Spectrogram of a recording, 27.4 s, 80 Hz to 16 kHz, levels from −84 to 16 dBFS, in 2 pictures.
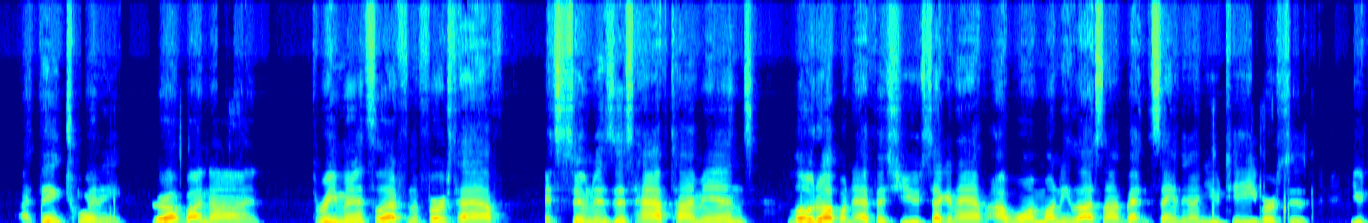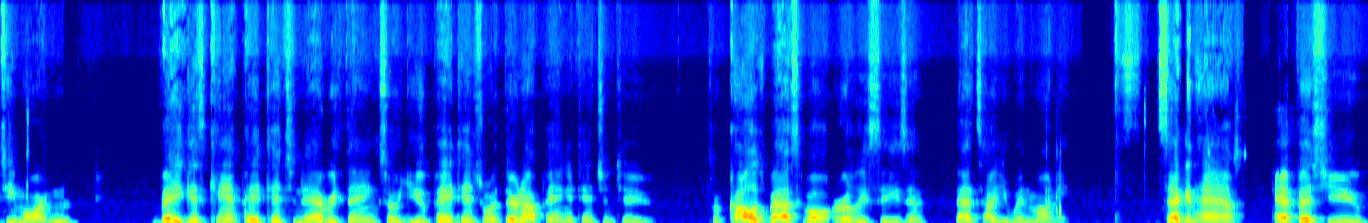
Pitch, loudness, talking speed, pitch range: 125 Hz, -23 LUFS, 155 wpm, 115-145 Hz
